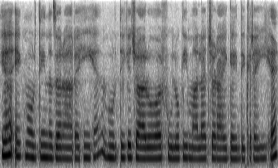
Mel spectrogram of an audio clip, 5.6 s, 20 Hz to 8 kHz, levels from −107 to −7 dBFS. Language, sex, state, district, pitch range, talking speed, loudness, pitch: Hindi, female, Uttar Pradesh, Lalitpur, 195-215 Hz, 205 wpm, -16 LUFS, 205 Hz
